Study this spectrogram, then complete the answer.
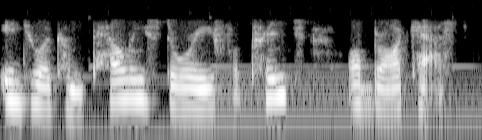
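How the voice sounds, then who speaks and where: A woman's very deep, low voice with very wide pitch swings at a moderate pace, music in the background. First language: Chinese. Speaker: podcast host, former journalist. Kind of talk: scripted commentary.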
